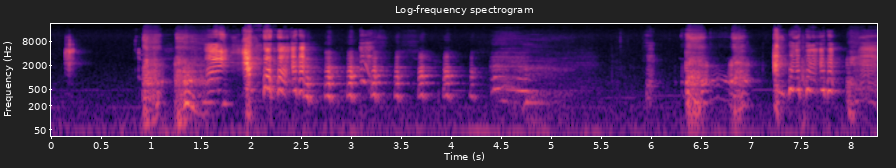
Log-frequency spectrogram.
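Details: Several sharp, harsh adult coughs, with a young child's rhythmic laughter between and around them; cough.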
